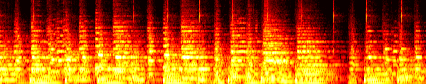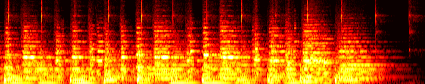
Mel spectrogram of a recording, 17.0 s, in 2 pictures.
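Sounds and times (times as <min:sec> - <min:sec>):
classical music: 0:00.0 - 0:16.7
click: 0:00.0 - 0:16.9.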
